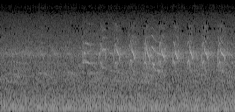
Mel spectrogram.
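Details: Rose-ringed parakeet (Indian ringneck) at a nest hole in a neem tree, feeding its young hidden inside; sharp, high, scratchy calls repeated rapidly, about three each second, start partway through over a steady low rumble of background noise.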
